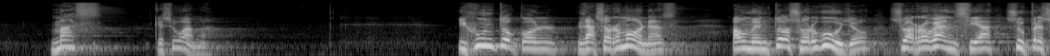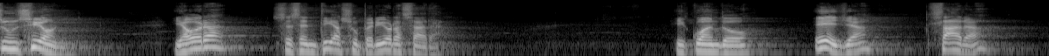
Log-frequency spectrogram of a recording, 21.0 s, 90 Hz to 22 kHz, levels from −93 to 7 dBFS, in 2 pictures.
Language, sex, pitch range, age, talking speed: Spanish, male, 140-195 Hz, 50-69, 75 wpm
